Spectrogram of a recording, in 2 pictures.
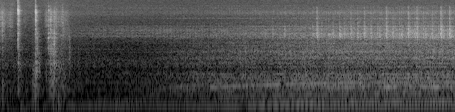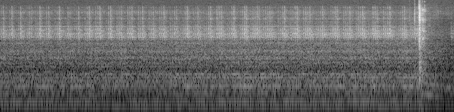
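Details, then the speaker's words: Titan heater fan spinning up with a fast buzzy rattle over its hum, from worn cheap fan motor bearings; spin-down time also reduced. "Here it's got a nice rattle to it, so we're going to be fixing that."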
